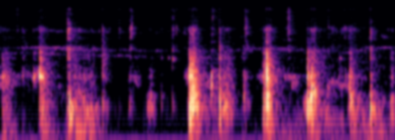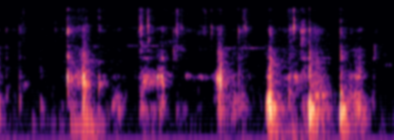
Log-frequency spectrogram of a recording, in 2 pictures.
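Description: A person chewing crispy fried chicken close to the microphone: irregular crunching bites, several a second in bursts, with short pauses between them.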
